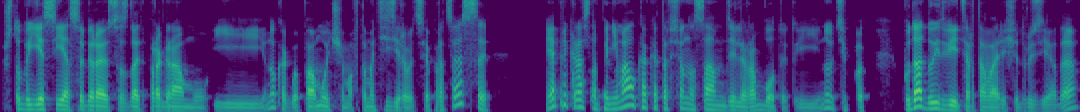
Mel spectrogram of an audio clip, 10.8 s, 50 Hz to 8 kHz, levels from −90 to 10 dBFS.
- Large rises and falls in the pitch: Yes, wide, 7.0 semitones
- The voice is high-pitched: No, low, 110 Hz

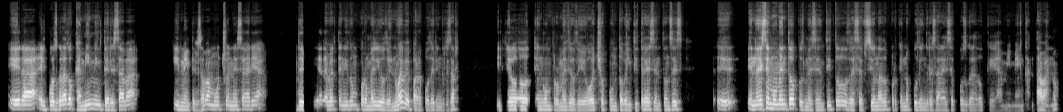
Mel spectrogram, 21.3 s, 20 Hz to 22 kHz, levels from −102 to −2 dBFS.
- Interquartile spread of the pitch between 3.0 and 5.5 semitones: Yes, average, 3.4 semitones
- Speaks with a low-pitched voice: Yes, low, 125 Hz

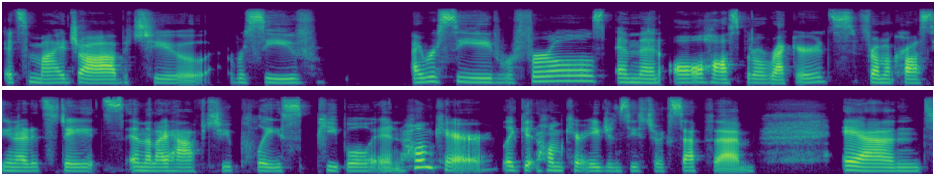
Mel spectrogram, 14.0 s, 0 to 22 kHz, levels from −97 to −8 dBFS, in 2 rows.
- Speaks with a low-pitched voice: No, medium, 175 Hz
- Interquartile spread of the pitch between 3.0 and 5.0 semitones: No, narrow, 2.4 semitones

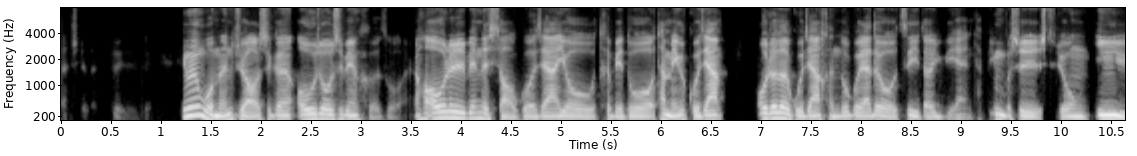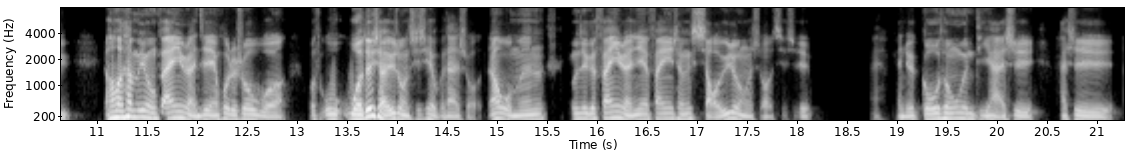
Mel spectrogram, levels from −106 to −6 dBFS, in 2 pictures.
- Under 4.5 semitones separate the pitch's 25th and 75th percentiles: No, average, 4.8 semitones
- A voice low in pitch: Yes, low, 110 Hz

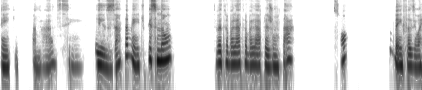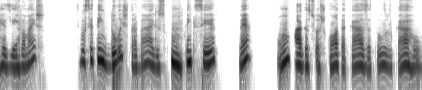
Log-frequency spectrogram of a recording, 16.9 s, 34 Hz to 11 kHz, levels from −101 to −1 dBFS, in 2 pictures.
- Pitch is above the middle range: No, medium, 170 Hz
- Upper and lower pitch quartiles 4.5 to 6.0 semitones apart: Yes, average, 5.0 semitones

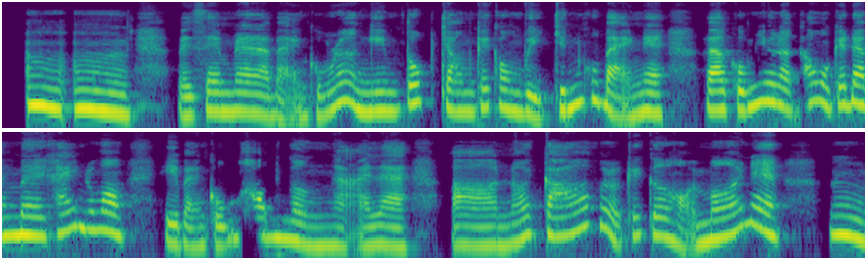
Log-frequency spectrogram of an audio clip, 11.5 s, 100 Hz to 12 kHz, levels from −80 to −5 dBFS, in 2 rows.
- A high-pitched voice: Yes, high, 210 Hz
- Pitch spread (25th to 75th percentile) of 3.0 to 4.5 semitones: No, average, 5.1 semitones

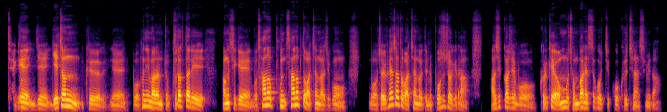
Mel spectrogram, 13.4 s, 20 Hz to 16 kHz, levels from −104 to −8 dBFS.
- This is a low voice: Yes, low, 115 Hz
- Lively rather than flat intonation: Yes, wide, 7.4 semitones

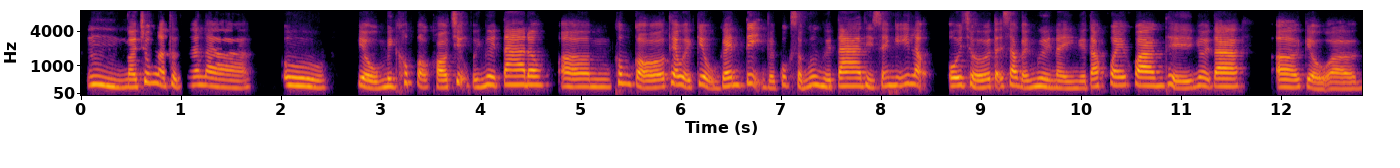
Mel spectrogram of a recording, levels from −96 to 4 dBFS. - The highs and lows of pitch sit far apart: No, average, 3.8 semitones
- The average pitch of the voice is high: Yes, high, 225 Hz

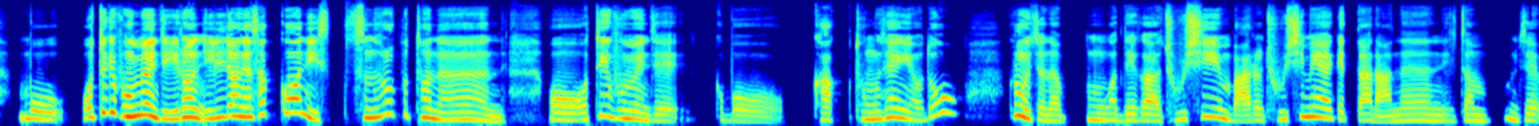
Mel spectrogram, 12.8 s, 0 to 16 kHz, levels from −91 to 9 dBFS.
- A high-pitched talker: Yes, high, 215 Hz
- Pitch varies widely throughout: Yes, wide, 7.1 semitones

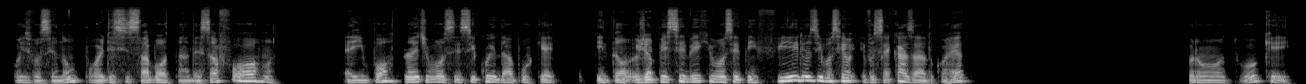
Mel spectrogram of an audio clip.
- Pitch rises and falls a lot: Yes, wide, 6.3 semitones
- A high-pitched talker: No, low, 115 Hz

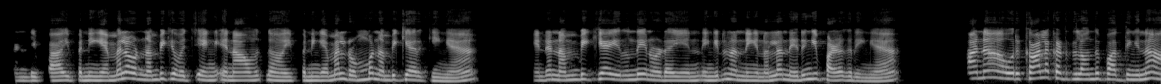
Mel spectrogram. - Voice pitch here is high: Yes, high, 210 Hz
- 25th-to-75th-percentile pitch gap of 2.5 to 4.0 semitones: No, average, 4.4 semitones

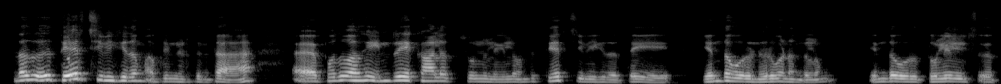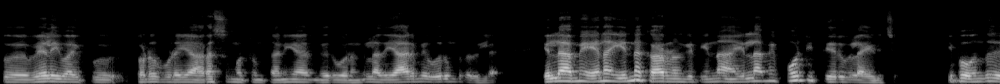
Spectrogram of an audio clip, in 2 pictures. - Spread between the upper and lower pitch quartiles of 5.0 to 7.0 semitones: Yes, wide, 5.5 semitones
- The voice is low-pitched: Yes, low, 130 Hz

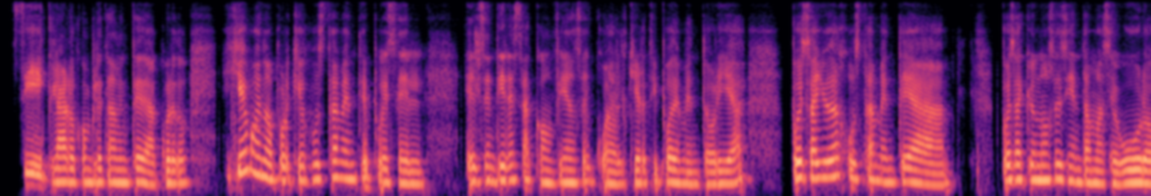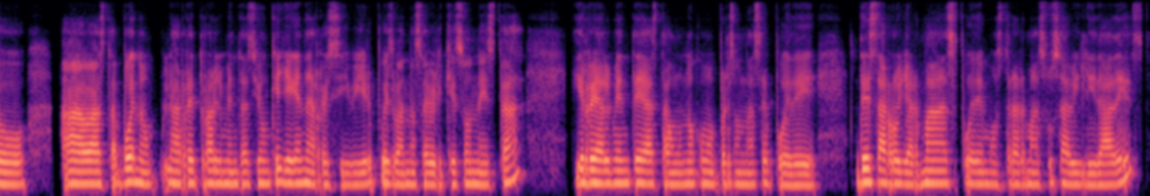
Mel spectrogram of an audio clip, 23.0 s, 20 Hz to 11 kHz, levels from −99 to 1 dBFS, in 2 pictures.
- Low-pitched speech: No, medium, 165 Hz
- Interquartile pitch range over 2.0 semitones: Yes, narrow, 2.5 semitones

